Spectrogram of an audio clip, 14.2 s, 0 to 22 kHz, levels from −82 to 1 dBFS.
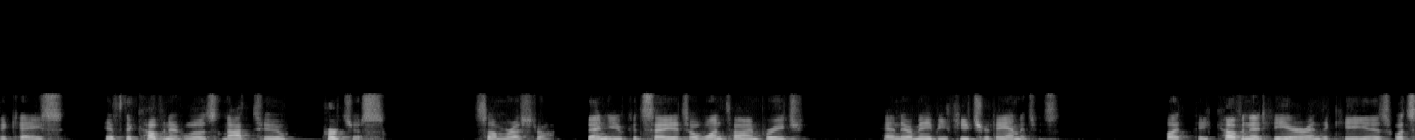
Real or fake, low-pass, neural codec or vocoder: fake; 7.2 kHz; codec, 16 kHz, 2 kbps, X-Codec, HuBERT features, trained on balanced general audio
